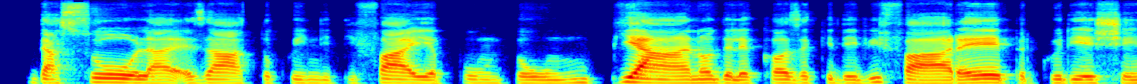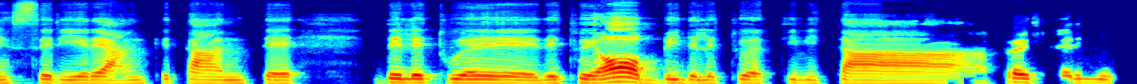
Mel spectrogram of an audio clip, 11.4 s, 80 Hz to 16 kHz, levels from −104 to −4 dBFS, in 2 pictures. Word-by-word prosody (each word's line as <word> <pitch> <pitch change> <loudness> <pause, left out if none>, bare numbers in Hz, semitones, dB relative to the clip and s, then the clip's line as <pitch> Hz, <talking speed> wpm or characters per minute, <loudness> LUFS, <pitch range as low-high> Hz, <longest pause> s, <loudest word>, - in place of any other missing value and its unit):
da 160 -3 -3
sola, 150 -2 0
esatto, 145 0 -4
quindi 140 -2 -12
ti 140 +2 -22
fai 145 -2 +1
appunto 135 0 -8
un 150 +4 -9
piano 150 -4 +4
delle 135 -3 -4
cose 145 0 -4
che 155 - -12
devi 145 +6 -6
fare, 145 +5 +3
per 145 - -13
cui 150 - -8
riesci 140 -1 -3
a - - -4
inserire 140 0 -4
anche 135 +2 -5
tante 135 -2 -4 0.3
delle 160 +1 +2
tue 150 -4 +1
dei 145 +1 -3
tuoi 155 -1 0
hobby, 155 -5 +8
delle 140 -2 -6
tue 150 +1 -4
attività 130 -3 -2 0.3
preferi 160 -3 -1
145 Hz, 160 wpm, -23 LUFS, 135-155 Hz, 0.3 s, hobby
